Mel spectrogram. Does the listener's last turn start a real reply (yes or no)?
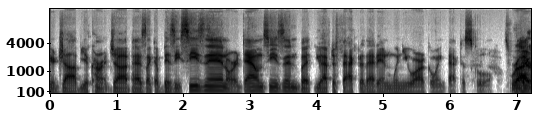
yes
